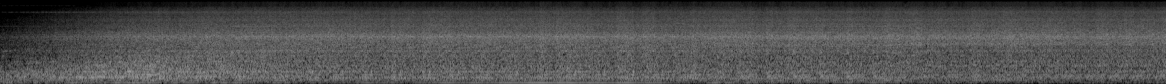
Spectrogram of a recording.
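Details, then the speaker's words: Newly installed 2x72 belt grinder on its first test run, speed controller at 20 of 50 (about 40% speed): steady even hiss of the belt with a faint motor hum underneath, no knocks or rubbing; runs smoothly. "okay it's done uh runs pretty good so i'm gonna go ahead and start it up"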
